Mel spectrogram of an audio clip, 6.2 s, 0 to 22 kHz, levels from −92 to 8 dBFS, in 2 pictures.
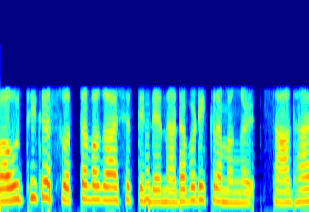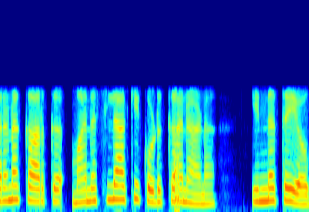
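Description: The whole recording passes through the Bluetooth CVSD headset codec, at 64 kbps. The band stops at 4 kHz. Loud high sounds outrun the adaptive step and break up. S sounds turn scratchy. A granular hiss sits under the speech throughout.

Bluetooth headset packet repeats then come at 0.48 to 0.50 s, 1.46 to 1.50 s, 2.52 to 2.61 s and 4.84 to 4.89 s. Lost packets were replaced by the previous one. Each run buzzes near 267 Hz. The worst, about 68 ms spread over 105 ms, fits roughly 18 lost packets.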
